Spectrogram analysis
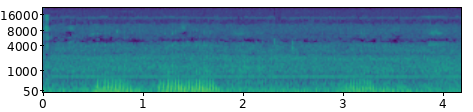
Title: Bear snoring 😴 loud 😂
